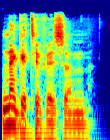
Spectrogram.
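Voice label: "negativism", British English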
